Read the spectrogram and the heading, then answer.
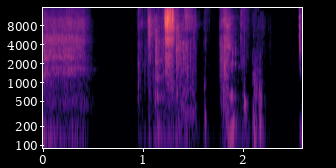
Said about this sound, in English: Number four, and let me get another sip of water here, Mr. Producer.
